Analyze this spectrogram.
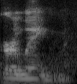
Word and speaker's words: Guerlain: I always pronounced and nobody corrected me. I always called it Shalimar Guerlain, but it was Guerlain.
